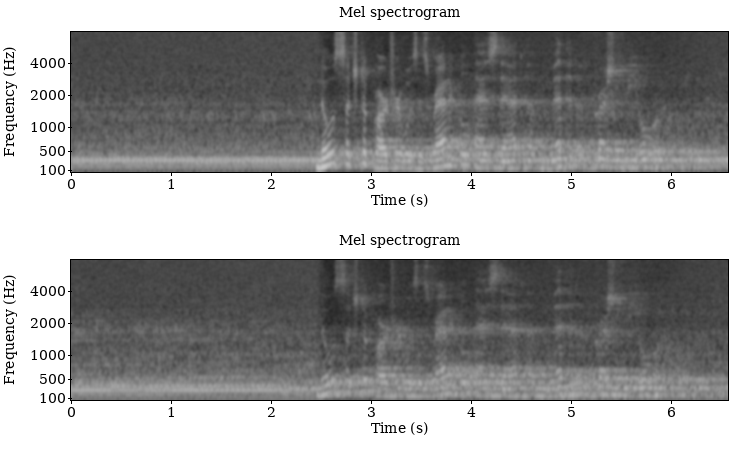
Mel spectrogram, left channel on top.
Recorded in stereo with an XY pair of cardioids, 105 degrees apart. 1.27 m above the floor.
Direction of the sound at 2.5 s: 70° left.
